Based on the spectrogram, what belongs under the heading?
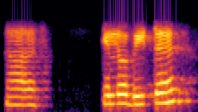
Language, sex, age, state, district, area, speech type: Sindhi, female, 45-60, Maharashtra, Thane, urban, conversation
